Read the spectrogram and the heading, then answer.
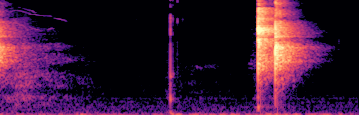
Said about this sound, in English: Click the clicker and then hand the dog a treat. So it's going to sound more like this.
